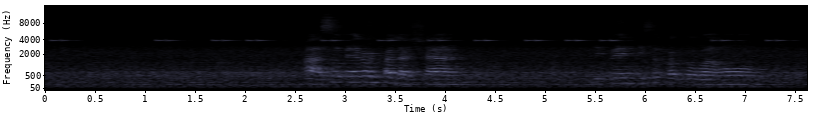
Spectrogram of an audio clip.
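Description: A pot bubbles on a stove.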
